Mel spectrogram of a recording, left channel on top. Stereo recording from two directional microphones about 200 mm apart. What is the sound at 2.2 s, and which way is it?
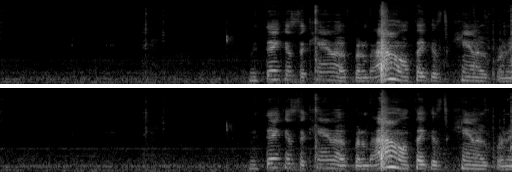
Speech, 5° right (ahead or behind).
